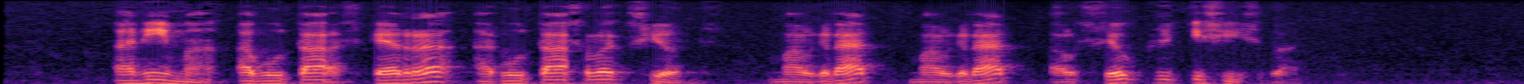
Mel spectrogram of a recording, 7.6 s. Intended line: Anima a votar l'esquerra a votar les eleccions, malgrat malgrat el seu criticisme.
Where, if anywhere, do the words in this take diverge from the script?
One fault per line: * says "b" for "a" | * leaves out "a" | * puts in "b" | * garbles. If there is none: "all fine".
all fine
